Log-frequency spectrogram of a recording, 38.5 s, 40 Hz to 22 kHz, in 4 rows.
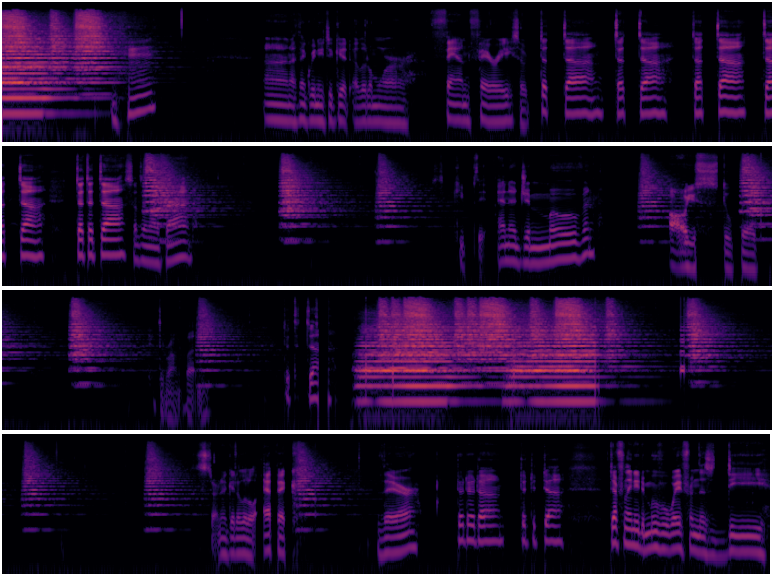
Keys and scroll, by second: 0.8 space, 23.1 space, 26.4 space.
